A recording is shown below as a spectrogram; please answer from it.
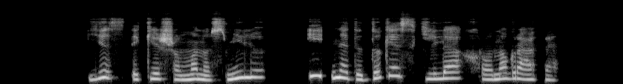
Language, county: Lithuanian, Vilnius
